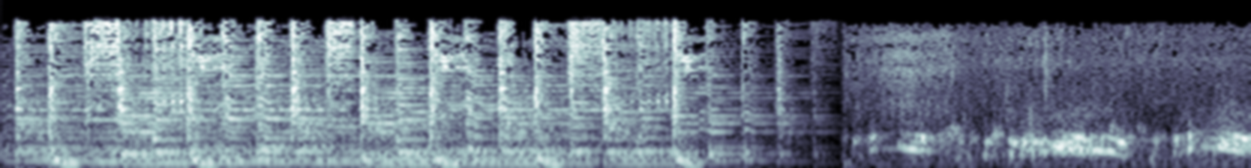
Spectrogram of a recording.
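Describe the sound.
Pigeons of Baghdadi, Shirazi and lotan breeds coo while eating grain in the afternoon, low, soft, repeated calls that become clearest toward the end after a denser tonal passage.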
